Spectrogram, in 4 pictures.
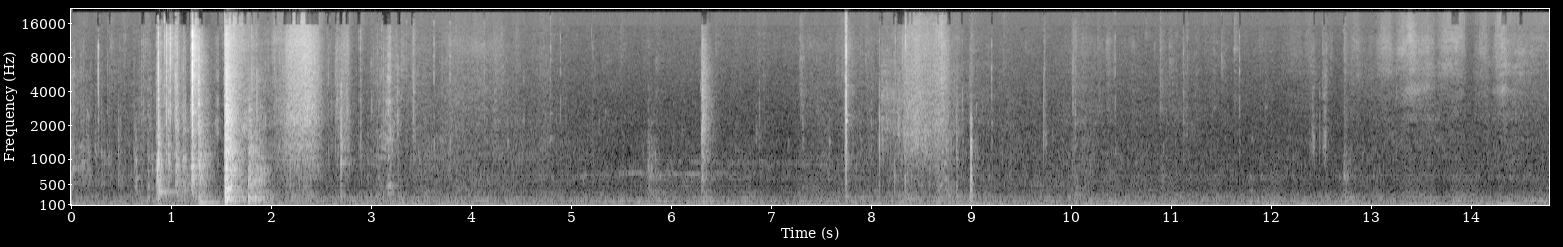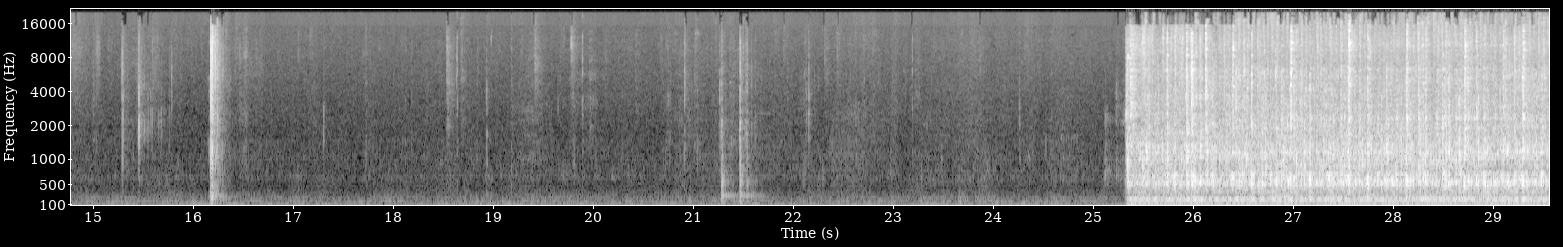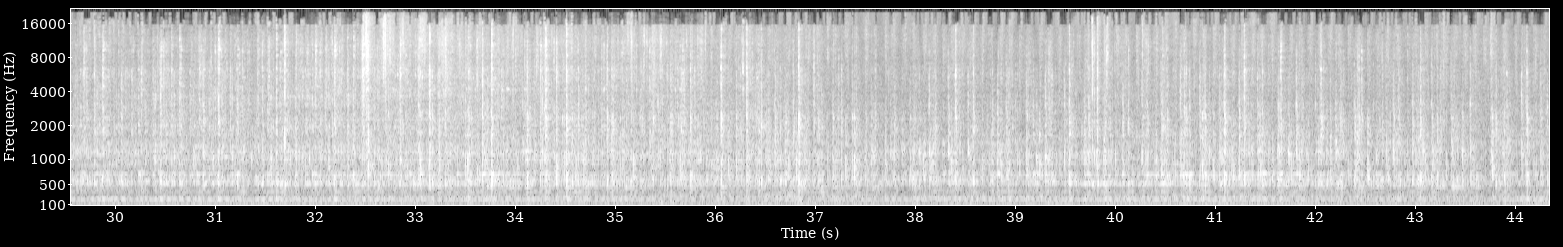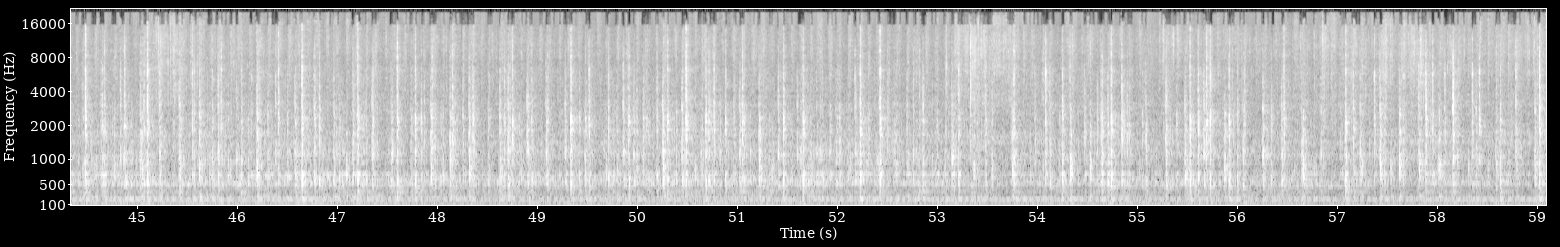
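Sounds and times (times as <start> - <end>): grinding rattle and crackle: 25.3 - 59.0
meat grinder motor humming: 25.3 - 59.0.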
